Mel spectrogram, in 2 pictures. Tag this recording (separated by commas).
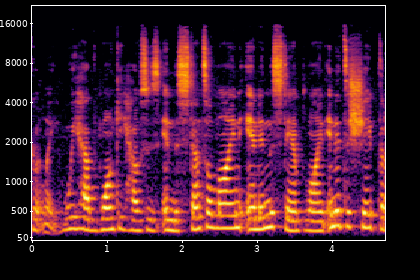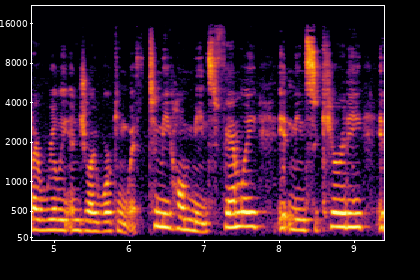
Speech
